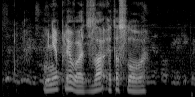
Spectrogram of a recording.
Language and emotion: Russian, neutral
